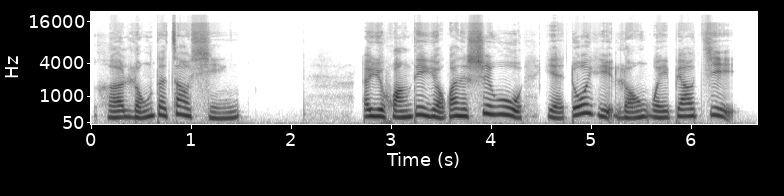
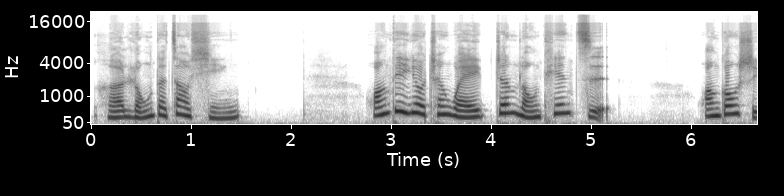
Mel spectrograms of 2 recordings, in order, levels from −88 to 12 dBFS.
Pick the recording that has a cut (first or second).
second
